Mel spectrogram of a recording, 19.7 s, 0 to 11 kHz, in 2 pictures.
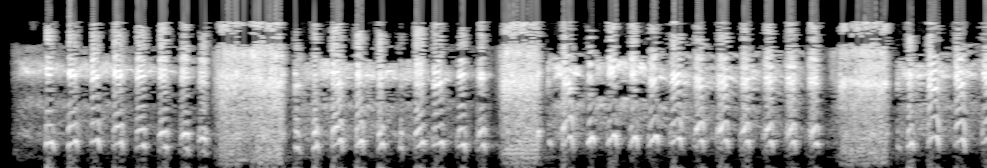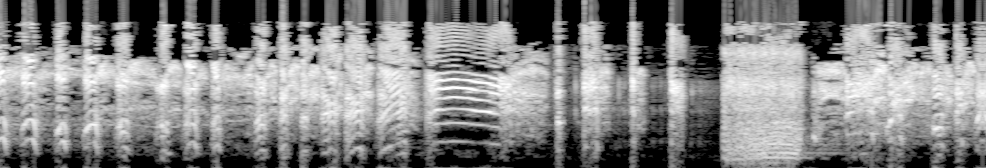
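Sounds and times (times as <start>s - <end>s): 
monkey laughing jingle: 0.4s - 17.0s, 17.9s - 19.7s.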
